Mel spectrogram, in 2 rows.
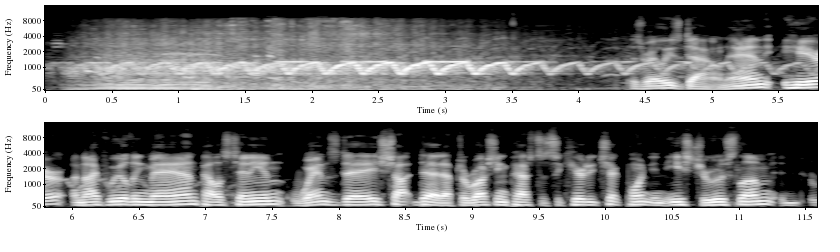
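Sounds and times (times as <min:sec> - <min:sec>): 
low rumble of a vehicle engine: 0:00.0 - 0:07.8
ambulance siren wailing in a yelp: 0:00.0 - 0:08.1
speech: 0:04.4 - 0:11.5.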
